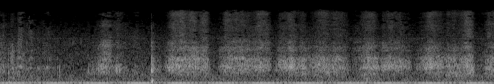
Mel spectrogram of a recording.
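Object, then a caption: Foam rubber clog. A single dark grey Crocs clog, hollow and empty and made of soft molded foam resin with vent holes on the toe, is rubbed and tapped by fingertips across the perforated toe and pressed along its rounded heel rim. Steady rhythmic swishing rubs pulse in soft bursts over a constant low hum, with one brief tap standing out midway.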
